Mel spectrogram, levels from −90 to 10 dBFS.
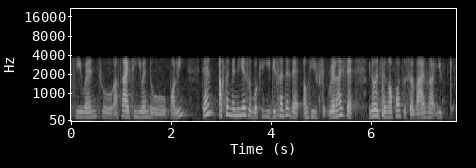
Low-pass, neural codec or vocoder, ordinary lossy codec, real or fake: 3.6 kHz; none; none; real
